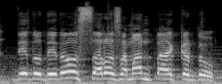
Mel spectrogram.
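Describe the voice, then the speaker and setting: A woman's voice: fairly high pitch, steady tone, measured pace, close to an everyday voice. A woman voicing a vain, evasive retired husband of fifty in a dramatized story, playful and full of colloquial exclamations. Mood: eager, curious. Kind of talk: dramatized Hindi moral story. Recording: music behind the voice. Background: music.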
